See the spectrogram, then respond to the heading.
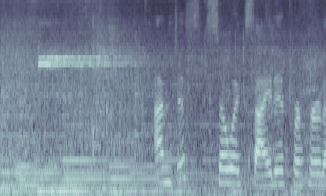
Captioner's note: whistle blows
